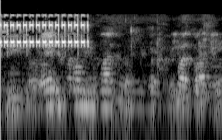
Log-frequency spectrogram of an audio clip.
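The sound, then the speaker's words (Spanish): A telephone rings with a single rapid electronic trill, bright, lasting under a second before cutting off as someone begins speaking. “En efecto, el teléfono de los jefazos sonó.”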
